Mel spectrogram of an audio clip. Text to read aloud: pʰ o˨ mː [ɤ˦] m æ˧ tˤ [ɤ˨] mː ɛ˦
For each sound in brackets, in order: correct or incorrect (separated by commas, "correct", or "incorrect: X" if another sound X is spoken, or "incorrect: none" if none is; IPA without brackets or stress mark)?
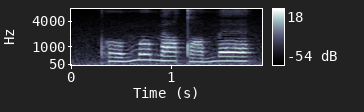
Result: correct, correct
